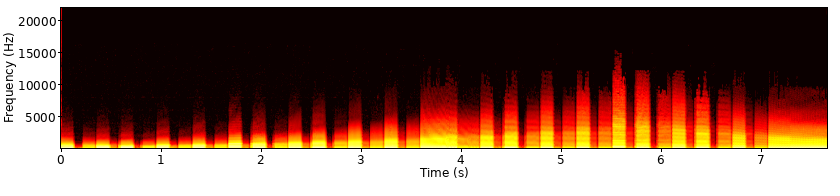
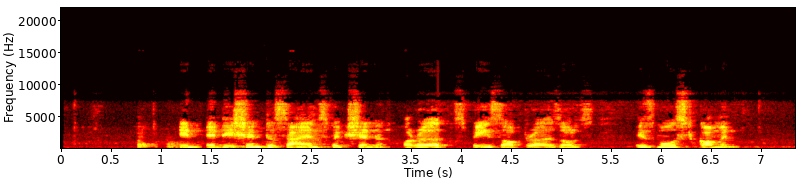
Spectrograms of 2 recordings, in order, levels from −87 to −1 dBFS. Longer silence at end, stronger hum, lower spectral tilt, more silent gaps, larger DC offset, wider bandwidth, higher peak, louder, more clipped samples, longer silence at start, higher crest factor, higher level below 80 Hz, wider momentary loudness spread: second, 0 s vs 0.55 s; neither; first, -8 dB/octave vs -3.5 dB/octave; neither; neither; second, 7.8 kHz vs 9.6 kHz; about the same, 0 dBFS vs -2 dBFS; about the same, -15 LUFS vs -17 LUFS; neither; second, 0 s vs 0.75 s; about the same, 14 dB vs 18 dB; first, -30 dBFS vs -60 dBFS; second, 4 LU vs 15 LU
